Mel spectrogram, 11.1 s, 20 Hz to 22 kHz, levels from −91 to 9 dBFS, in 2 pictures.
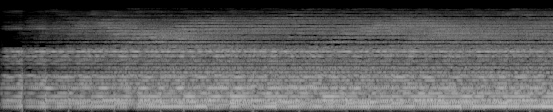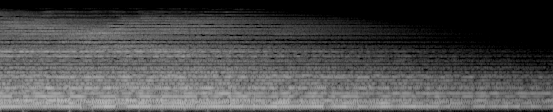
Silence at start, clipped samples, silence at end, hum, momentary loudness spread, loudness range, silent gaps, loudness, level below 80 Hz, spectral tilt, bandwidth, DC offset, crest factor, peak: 0 s; under 0.1%; 0 s; none; 10 LU; 5 LU; none; -22 LUFS; -68 dBFS; -3 dB/octave; 15 kHz; under 0.1%; 14 dB; -8 dBFS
